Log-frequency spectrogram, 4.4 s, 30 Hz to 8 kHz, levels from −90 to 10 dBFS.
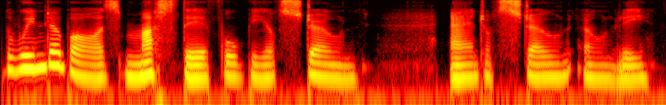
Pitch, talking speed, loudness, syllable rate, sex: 145 Hz, 160 wpm, -21 LUFS, 5.1 syllables/s, female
